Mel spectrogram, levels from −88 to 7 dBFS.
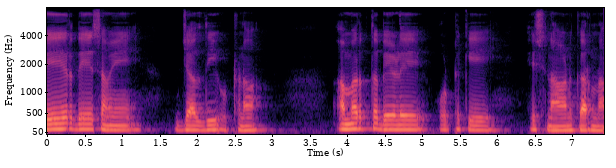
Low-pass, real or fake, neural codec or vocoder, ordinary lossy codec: none; real; none; none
